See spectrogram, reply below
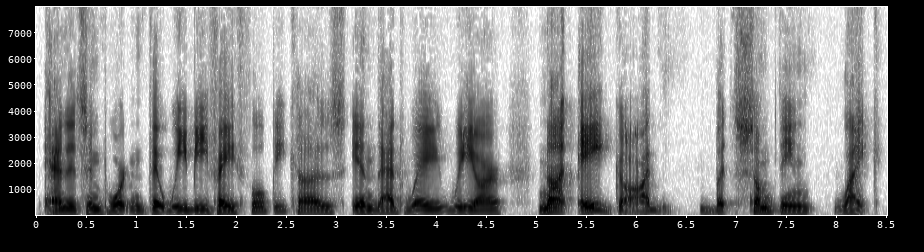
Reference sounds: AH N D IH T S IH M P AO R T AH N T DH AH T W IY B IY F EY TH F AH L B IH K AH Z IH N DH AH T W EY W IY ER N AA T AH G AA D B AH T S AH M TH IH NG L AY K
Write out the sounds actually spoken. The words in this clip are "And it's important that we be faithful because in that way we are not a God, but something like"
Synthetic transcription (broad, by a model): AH N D IH T S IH M P AO R T N DH AH T W IY B IY F EY TH F AH L B IH K AH Z IH N DH AH T W EY W IY ER N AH T AH G AA D B AH T S AH M TH IH NG L AY K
